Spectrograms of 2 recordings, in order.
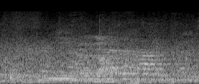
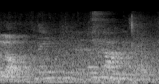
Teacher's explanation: ਸਾਡੀ ਜਿਹੜੀ ਜੀਭ ਹੈ ਉਹ ਬਿਲਕੁਲ ਖੜੀ ਹੋ ਜਾਂਦੀ ਹੈ ਉੱਪਰ ਫਰੰਟ ਵਾਲਾ ਹਿੱਸਾ ਰੋਕ ਲੈਂਦੀ ਹੈ ਕਿ ਹਵਾ ਜੀਭ ਦੇ ਦੋਵਾਂ ਪਾਸਿਆਂ ਤੋਂ ਗੁਜ਼ਰਦੀ ਹੈ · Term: ਪਾਸੇਦਾਰ ਵਿਅੰਜਨ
